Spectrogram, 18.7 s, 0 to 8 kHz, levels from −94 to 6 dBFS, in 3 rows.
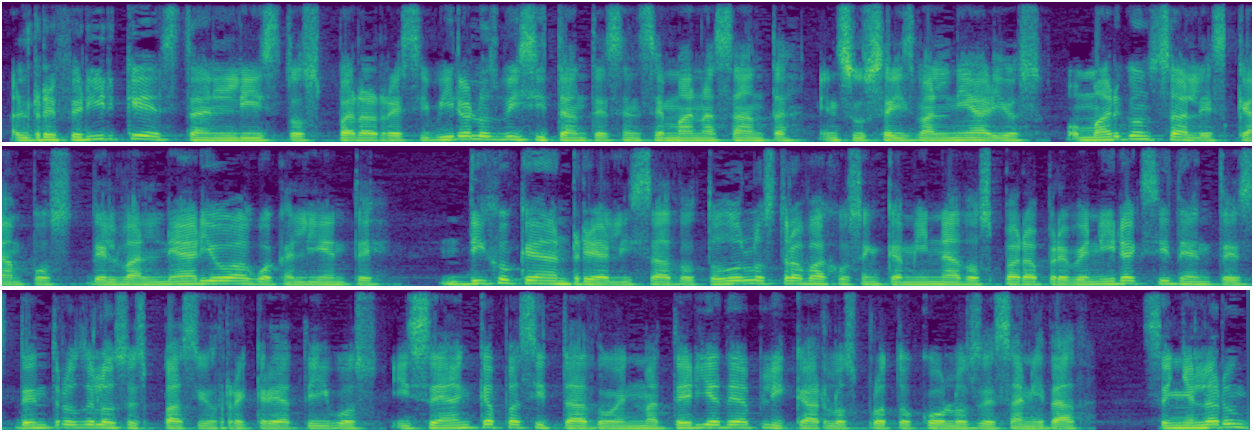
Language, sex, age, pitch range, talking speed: Spanish, male, 20-39, 125-150 Hz, 165 wpm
